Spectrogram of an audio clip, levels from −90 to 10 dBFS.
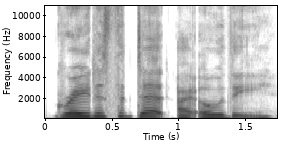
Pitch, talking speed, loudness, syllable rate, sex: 230 Hz, 240 wpm, -18 LUFS, 4.8 syllables/s, female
